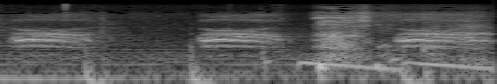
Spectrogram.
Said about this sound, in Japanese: カラスの声が入ってますねきっと。あのねめちゃくちゃ今外はとってもいいお天気なので窓を開けて今収録しています。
